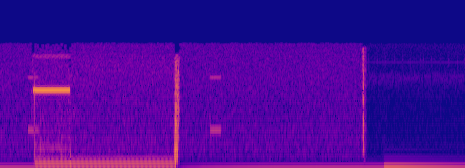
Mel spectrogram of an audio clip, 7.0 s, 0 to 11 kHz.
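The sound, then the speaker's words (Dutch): A short, steady 750 hertz radio tone sounds briefly over a bed of hiss, alongside a higher beep, a low buzzing burst and a couple of sharp clicks; no one speaks. “Ik hoorde wel een 750 hertz toontje, maar ik weet niet wat dat was.”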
